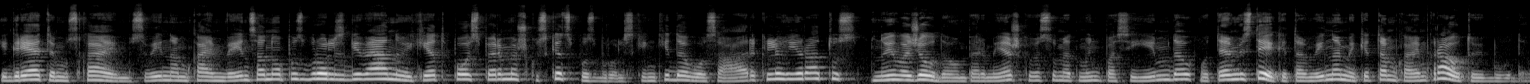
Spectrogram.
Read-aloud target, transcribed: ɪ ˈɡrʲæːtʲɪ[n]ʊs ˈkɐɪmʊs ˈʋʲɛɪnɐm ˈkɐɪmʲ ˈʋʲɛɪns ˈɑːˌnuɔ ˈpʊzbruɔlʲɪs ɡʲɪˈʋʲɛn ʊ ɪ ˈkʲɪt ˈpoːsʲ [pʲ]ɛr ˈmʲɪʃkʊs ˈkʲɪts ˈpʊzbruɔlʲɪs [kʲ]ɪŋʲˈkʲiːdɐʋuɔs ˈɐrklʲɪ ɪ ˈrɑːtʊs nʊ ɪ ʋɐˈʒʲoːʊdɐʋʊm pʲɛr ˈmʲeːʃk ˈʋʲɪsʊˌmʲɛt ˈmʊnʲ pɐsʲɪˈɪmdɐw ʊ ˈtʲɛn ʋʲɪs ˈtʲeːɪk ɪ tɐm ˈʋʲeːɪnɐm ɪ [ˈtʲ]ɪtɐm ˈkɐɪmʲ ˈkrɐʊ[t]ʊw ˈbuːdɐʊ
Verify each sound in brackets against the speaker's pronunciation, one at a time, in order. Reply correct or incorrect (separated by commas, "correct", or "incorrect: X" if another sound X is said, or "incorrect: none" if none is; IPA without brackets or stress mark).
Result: incorrect: m, correct, correct, incorrect: kʲ, correct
